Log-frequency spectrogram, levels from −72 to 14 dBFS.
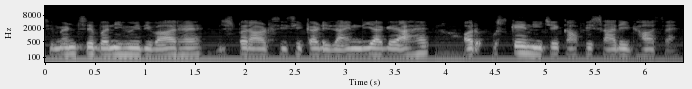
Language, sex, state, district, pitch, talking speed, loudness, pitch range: Hindi, male, Uttar Pradesh, Lalitpur, 130 Hz, 195 wpm, -22 LUFS, 120-135 Hz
